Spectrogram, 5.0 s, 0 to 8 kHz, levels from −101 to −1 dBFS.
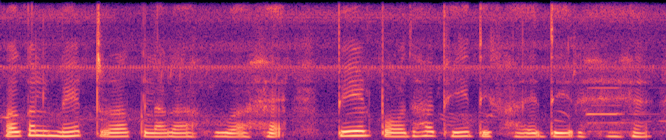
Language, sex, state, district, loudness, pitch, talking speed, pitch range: Hindi, female, Jharkhand, Palamu, -17 LUFS, 215 Hz, 155 wpm, 210-240 Hz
